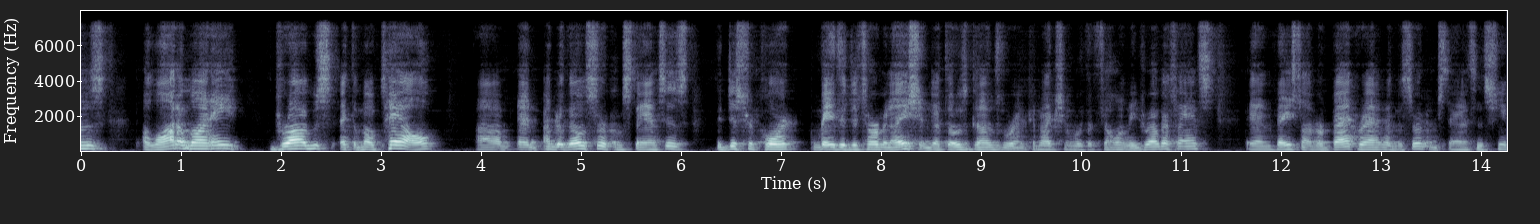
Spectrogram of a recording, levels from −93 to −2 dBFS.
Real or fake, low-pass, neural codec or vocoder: fake; 7.2 kHz; codec, 24 kHz, 1 kbps, SNAC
